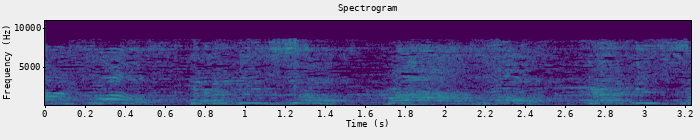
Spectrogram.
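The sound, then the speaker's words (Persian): A street crowd chants the protest slogan "Macron resign" in unison, the rhythmic shouted phrase repeating about three times with a steady cadence over the dense roar of many voices. “در خیابان‌ها بار دیگر شعار مکرون استعفا به گوش می‌رسد.”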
